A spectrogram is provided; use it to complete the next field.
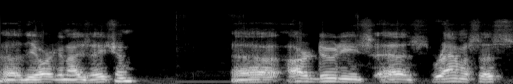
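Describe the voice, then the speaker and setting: A man is speaking. His voice sits at a medium pitch. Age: 70s. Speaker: retired forest industry worker, fraternal order past president. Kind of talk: interview. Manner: halting, many fillers.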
